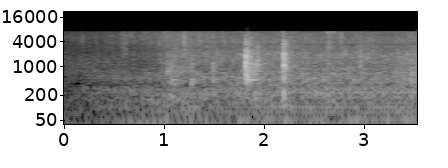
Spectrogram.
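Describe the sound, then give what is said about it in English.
A car carrying Giraud with Jacques Renaud and two gendarmes drives up, its engine rumbling in and growing louder before settling into a steady low idle, with two sharp clunks partway through. No one speaks. “A car's just driven up.”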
